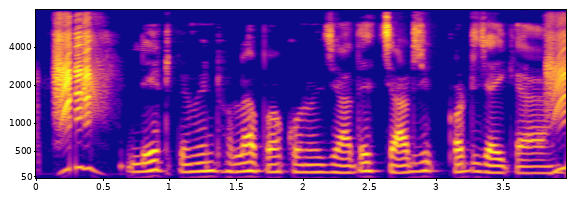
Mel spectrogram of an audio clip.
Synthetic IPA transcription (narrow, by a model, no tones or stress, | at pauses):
leʈpemeɳʈɦolapɔkonod͡ʑad̪et͡ɕaɾd͡ʑkɔʈd͡ʑajɡa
